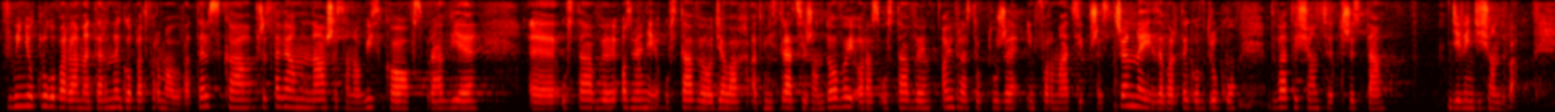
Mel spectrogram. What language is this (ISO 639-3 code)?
pol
